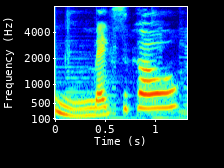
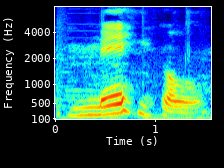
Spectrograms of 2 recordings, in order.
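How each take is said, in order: First: The word is said with an English pronunciation. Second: The word is said with a Spanish pronunciation. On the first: "in the English American way" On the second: "the proper way or the way that native Hispanics say it in Spanish"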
